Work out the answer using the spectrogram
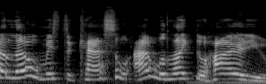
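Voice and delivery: put-on little old lady's elderly woman voice. Retelling a scene, imitating an elderly woman. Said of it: "this elderly woman going like".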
